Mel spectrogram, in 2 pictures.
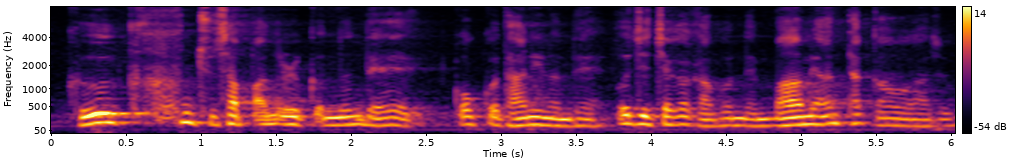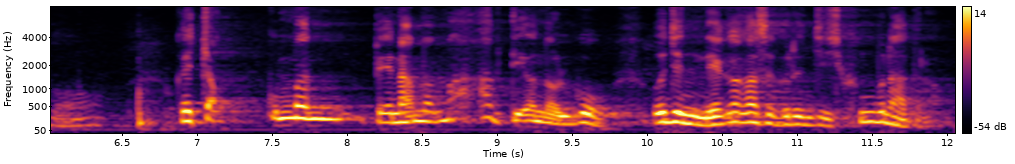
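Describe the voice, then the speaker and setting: A male pastor, preaching a sermon in a church, with emphatic swings between loud exhortation and soft asides. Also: medium pitch, expressive, measured pace, gravelly. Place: church sanctuary. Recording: echoey church hall.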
